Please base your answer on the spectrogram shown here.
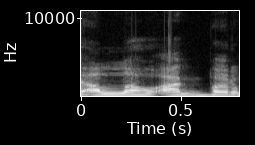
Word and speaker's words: আল্লাহু আকবার: আকবার না অনেকে আছে আল্লাহু আকবার বলি অথবা অনেক সময় আল্লাহ বলি আল্লাহু শব্দটা আমরা একটু ভালো করে উচ্চারণ করার চেষ্টা করব আল্লাহু আকবার আল্লাহু আল্লাহ আল্লাহ শব্দটা আমরা মোটা করে বলার চেষ্টা করব আল্লাহু আকবার আল্লাহু আকবার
